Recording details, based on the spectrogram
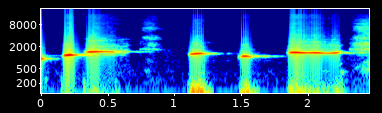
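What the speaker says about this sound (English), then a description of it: "You start whistling" Someone whistles a short, clear tune of sustained and brief notes with gaps between them, close and loud, with faint low thumps under a few notes.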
